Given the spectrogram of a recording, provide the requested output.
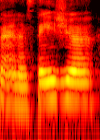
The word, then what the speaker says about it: Anastasia: kit from annasmith anastacio I pronounced Anastacio some people pronounce Anastasia so yeah Anasazi of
